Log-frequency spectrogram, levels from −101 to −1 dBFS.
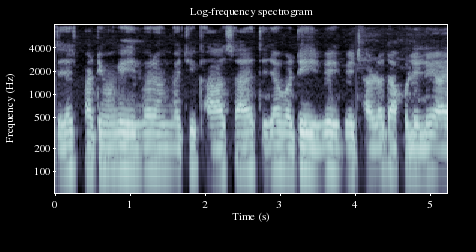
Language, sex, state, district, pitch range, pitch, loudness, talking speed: Marathi, male, Maharashtra, Nagpur, 100-105 Hz, 105 Hz, -22 LUFS, 150 wpm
